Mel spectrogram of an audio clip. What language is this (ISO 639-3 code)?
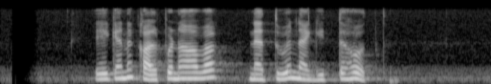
sin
